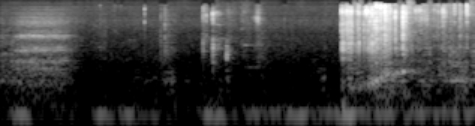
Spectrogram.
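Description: The peelable top seal comes off a small dye packet with a soft tearing crinkle, a few faint clicks of handling first, then a short louder rip near the microphone.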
